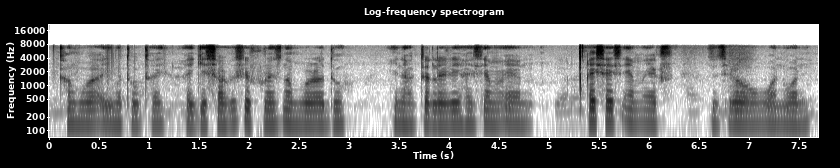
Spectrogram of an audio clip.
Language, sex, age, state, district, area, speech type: Manipuri, male, 18-30, Manipur, Kangpokpi, urban, read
